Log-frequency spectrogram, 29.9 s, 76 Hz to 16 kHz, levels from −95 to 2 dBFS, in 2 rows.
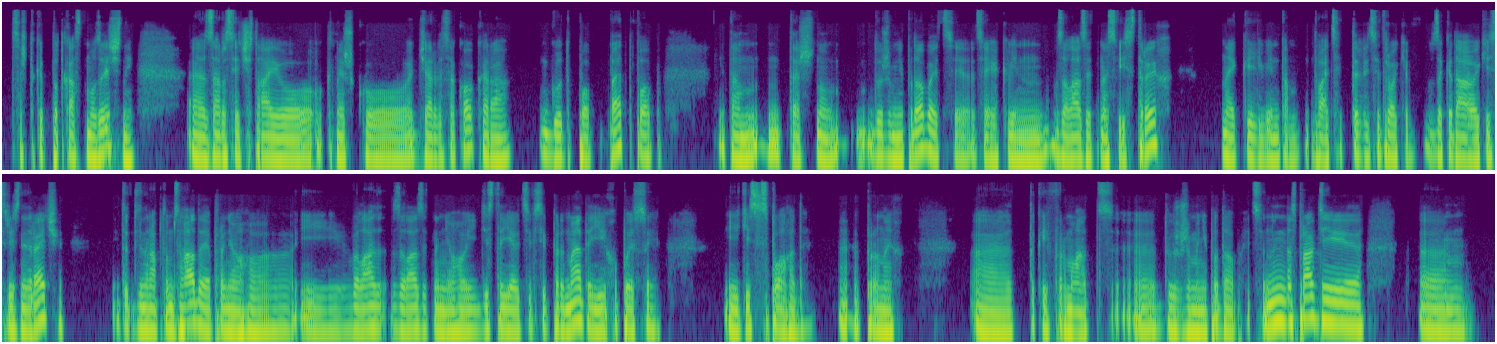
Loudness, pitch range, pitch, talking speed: -17 LUFS, 105-120 Hz, 110 Hz, 145 wpm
